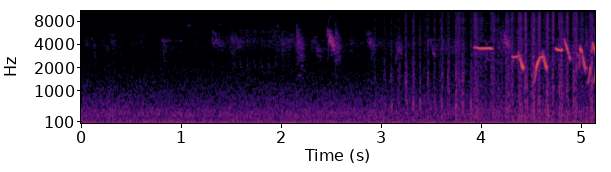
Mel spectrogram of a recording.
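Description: Small birds chirping in short high calls that bend up and down, coming in about four seconds in. Under them is a fast, faint clicking that starts about three seconds in.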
